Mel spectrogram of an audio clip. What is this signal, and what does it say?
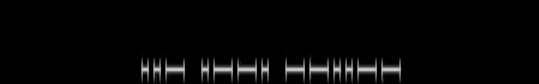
Morse code, heard as a keyed tone, about 21 wpm, 700 Hz. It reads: UP,
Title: 4x Word-Spacing - Sentences from Top 500 Words - 20wpm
